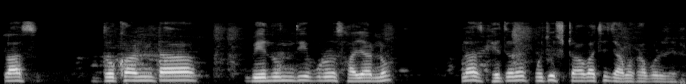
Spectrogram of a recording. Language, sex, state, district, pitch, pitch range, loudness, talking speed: Bengali, male, West Bengal, Jhargram, 175 Hz, 160-190 Hz, -16 LUFS, 120 wpm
